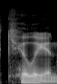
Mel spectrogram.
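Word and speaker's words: Cillian: going to tell you, I think you're mispronouncing I'm like 90% sure you're mispronouncing the name of the lead actor. It's Killian Murphy with a budget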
